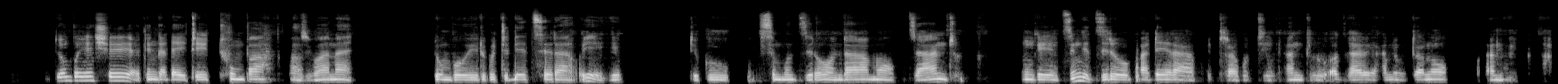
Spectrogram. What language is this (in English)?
Ndau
